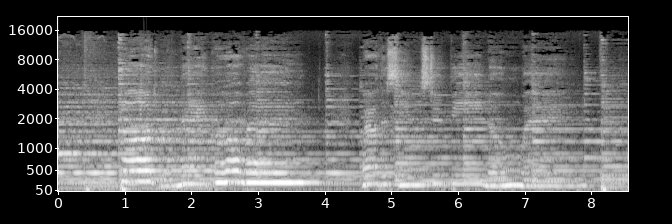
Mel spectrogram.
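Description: A woman singing a slow worship song into a handheld microphone over a backing track with guitar.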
